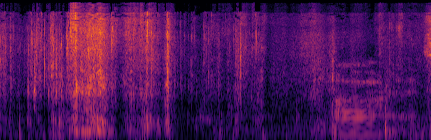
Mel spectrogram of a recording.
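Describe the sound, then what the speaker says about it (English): A great big cardboard box of mail torn open, with crinkling and ripping bursts up close, then a short zipper-like rasp, while a person talks. "Let's just tear this thing open."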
